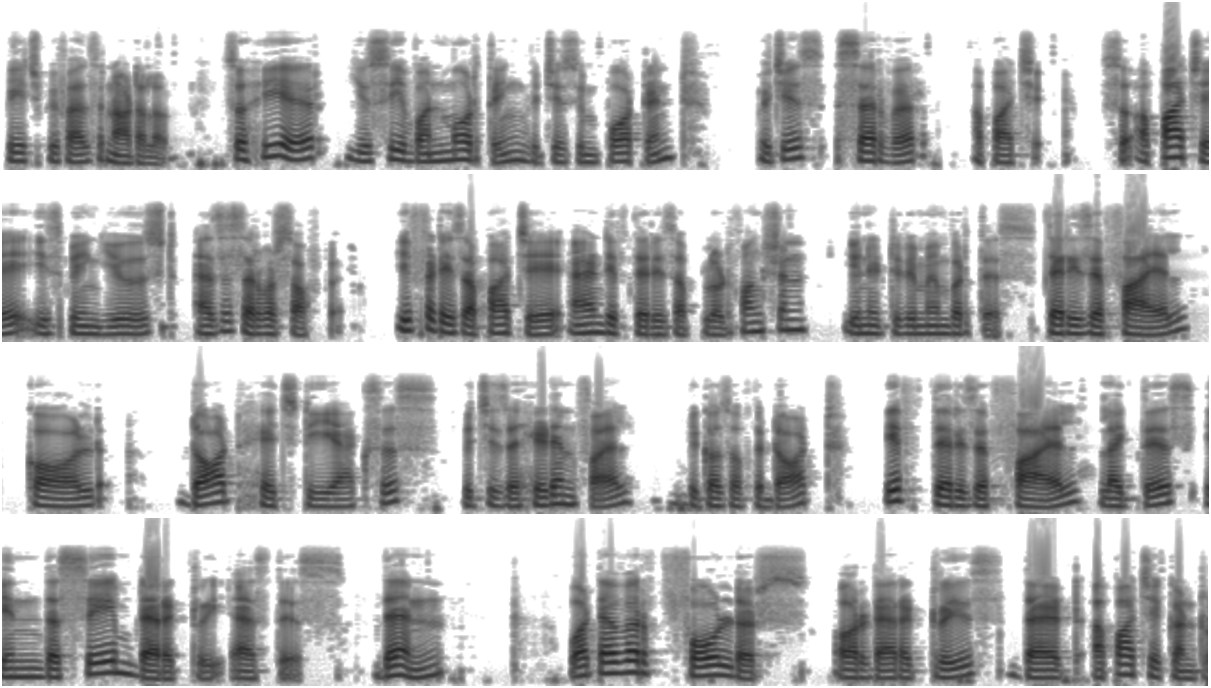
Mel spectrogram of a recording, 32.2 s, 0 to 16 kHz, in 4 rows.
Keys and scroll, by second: 15.1 Return, 15.3 Return, 17.2-19.6 typing, 25.6 ctrl+c, 26.4 ctrl+v.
